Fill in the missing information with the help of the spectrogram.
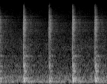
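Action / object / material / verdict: tap / car decorative exhaust tip, metal / metal / none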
